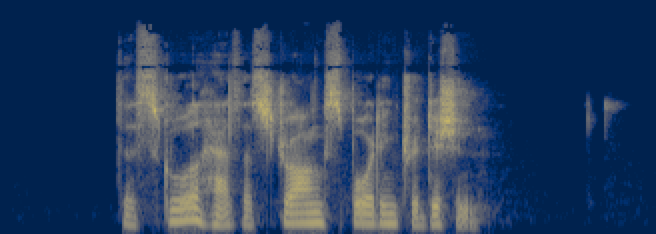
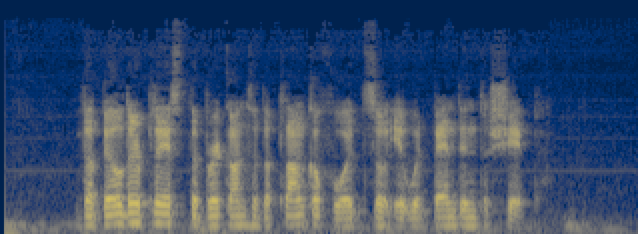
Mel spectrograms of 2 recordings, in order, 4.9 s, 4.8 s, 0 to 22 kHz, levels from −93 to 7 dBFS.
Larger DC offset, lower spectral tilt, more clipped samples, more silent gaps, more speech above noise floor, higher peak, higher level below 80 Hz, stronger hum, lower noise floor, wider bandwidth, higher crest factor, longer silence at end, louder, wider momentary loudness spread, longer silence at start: neither; second, -2 dB/octave vs -6 dB/octave; neither; neither; first, 66 dB vs 29 dB; about the same, -2 dBFS vs -2 dBFS; second, -70 dBFS vs -50 dBFS; neither; first, -87 dBFS vs -48 dBFS; first, 15.5 kHz vs 14 kHz; about the same, 22 dB vs 18 dB; second, 0.35 s vs 0.5 s; about the same, -19 LUFS vs -19 LUFS; first, 10 LU vs 7 LU; first, 0.85 s vs 0.05 s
